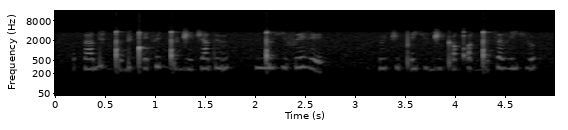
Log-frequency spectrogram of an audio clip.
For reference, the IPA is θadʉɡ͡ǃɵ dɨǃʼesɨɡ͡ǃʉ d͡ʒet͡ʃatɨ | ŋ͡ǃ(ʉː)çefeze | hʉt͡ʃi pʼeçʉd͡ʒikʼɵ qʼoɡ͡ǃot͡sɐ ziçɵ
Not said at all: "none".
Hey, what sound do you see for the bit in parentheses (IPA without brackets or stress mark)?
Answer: ʉ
